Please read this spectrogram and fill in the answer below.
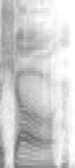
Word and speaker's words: DeBrickashaw: I hope I'm pronouncing his first name correctly. DeBrickashaw is how you pronounce it.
